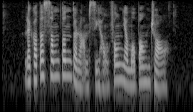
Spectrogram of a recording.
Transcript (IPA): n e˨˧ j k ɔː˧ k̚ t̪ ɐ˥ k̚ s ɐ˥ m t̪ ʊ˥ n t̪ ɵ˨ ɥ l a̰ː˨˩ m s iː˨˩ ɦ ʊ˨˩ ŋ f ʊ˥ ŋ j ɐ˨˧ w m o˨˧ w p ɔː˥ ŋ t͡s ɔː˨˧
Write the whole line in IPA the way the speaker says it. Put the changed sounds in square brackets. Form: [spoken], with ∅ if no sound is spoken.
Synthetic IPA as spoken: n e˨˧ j k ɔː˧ k̚ t̪ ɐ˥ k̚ s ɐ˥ m t̪ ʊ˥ n t̪ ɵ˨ ɥ l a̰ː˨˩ m s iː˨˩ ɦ ʊ˨˩ ŋ f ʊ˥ ŋ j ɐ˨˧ w m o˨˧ w p ɔː˥ ŋ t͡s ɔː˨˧

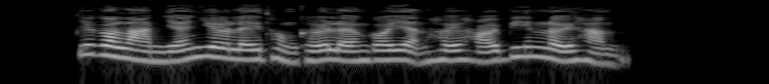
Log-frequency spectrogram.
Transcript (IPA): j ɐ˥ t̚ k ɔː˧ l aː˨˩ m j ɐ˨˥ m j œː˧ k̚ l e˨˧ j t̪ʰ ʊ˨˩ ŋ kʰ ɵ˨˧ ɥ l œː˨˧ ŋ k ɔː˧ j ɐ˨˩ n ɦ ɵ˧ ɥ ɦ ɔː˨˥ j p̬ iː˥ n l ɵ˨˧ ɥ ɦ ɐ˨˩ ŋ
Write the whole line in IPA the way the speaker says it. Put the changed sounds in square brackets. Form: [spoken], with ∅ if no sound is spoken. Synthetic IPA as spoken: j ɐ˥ t̚ k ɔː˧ l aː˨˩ m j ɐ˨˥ [n] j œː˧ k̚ l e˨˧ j t̪ʰ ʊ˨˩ ŋ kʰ ɵ˨˧ ɥ l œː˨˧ ŋ k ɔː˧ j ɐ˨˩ n ɦ ɵ˧ ɥ ɦ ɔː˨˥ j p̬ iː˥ n l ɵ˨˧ ɥ ɦ ɐ˨˩ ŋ

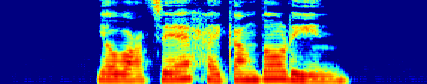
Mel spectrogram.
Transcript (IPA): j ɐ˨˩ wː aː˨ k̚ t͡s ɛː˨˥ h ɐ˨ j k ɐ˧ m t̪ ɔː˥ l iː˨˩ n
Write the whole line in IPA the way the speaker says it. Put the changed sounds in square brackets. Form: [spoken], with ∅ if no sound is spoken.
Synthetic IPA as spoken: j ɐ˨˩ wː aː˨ k̚ t͡s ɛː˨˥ h ɐ˨ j k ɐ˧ [ŋ] t̪ ɔː˥ l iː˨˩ n

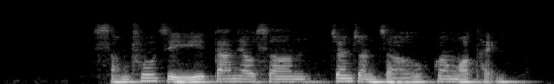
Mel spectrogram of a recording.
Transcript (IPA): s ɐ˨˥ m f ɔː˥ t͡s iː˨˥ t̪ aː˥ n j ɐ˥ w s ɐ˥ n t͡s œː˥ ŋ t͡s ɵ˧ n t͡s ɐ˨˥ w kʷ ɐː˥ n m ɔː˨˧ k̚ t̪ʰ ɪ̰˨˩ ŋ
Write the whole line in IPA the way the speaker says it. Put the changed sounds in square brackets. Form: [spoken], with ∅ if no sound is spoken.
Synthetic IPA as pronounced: s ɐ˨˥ m f [uː˥] t͡s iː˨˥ t̪ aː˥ n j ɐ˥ w s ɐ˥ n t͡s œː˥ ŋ t͡s ɵ˧ n t͡s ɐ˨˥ w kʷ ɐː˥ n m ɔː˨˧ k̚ t̪ʰ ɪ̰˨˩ ŋ

